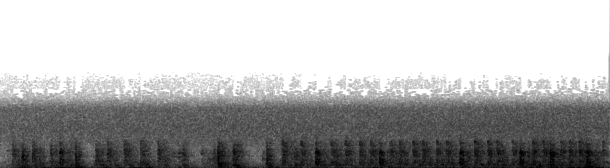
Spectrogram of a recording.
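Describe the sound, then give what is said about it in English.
A voice imitates a typewriter typing a few jokes, producing a steady stream of rapid, irregular clicks and taps like keys striking, running unbroken for several seconds over a low, steady hum. “I was wondering if you could impersonate a typewriter typing a few jokes for us.”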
